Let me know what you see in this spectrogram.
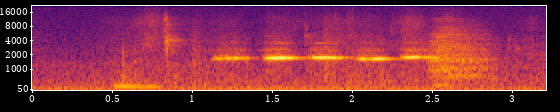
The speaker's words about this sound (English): think my singing or whistling will be affected yeah can still whistle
